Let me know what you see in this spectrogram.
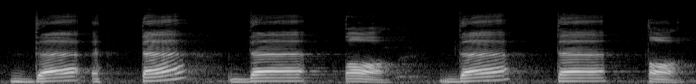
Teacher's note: hujung lidah ditekan ke gusi pengikat gigi ataupun permulaan gigi atas kita itu, berkongsi pada tempat yang sama.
